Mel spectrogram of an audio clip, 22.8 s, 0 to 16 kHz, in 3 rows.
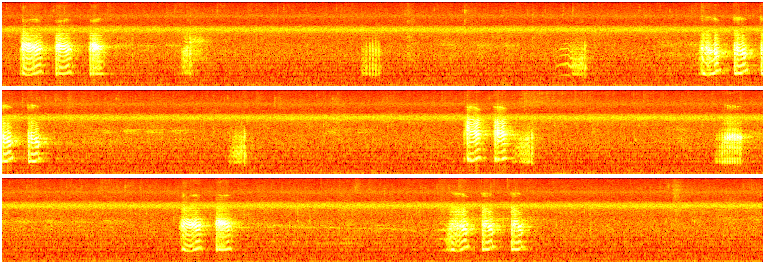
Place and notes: Green House Hostel, Puli Township - Frog chirping
Ecological pool, Frog chirping, Early morning, Crowing sounds
Nantou County, Taiwan, 3 September 2015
